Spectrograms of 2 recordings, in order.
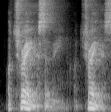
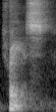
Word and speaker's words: Atreus: Atreus, that's what it was. That's why I had to pronounce it. Atreus.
